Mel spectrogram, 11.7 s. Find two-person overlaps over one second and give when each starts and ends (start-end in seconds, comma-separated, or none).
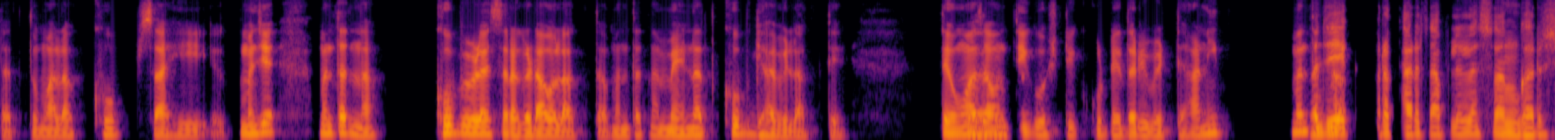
none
